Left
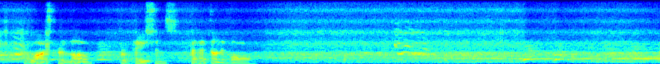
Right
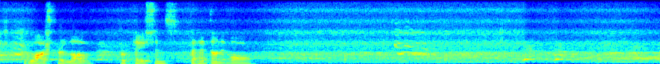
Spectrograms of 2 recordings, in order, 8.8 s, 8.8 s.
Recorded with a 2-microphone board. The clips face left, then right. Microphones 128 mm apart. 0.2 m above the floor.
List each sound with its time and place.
0.3 s a man speaking: 10° right (ahead or behind), 2.5 m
